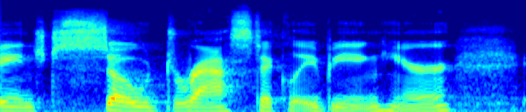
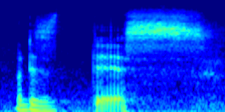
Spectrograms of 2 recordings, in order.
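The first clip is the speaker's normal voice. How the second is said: breathy mock disgust, much softer; 11 dB quieter than usual. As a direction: whisper it as a grossed-out cat. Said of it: "a disgusted T B".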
